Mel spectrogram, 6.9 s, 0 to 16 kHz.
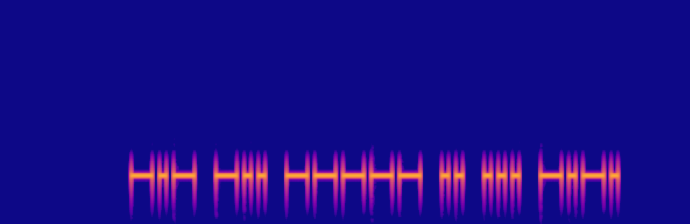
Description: Morse code, heard as a keyed tone, about 17 wpm, 700 Hz. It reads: KD0ISC
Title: USA Call Signs - 6 Characters - Repeated 3x - 17wpm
